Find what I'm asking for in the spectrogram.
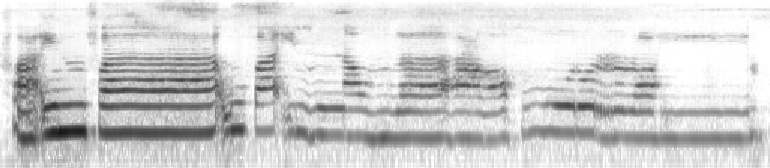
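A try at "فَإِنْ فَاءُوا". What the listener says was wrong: Fa'ing fa'u, u-nya 2 harokat ya.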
